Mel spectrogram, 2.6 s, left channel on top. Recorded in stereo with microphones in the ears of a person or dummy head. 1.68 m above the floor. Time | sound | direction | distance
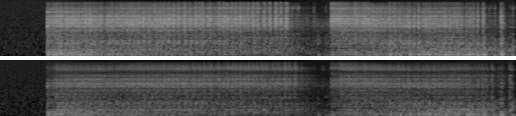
0.2 | crushing | 60° left (ahead or behind) | 8.5 m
